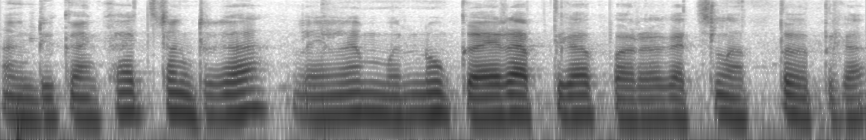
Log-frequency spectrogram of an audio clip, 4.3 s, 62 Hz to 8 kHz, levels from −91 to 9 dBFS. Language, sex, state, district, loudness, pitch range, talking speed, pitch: Wancho, male, Arunachal Pradesh, Longding, -17 LUFS, 135-150 Hz, 205 wpm, 145 Hz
